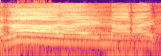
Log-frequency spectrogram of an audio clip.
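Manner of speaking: long drawn-out 'Narayan', falling away; Narad's holy call. Retold or imitated. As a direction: intone it slowly like a wandering sage. (નારદજીની લાંબી 'નારાયણ' ધૂન)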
